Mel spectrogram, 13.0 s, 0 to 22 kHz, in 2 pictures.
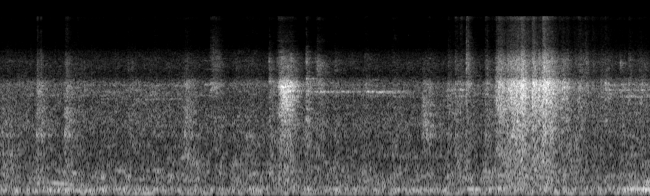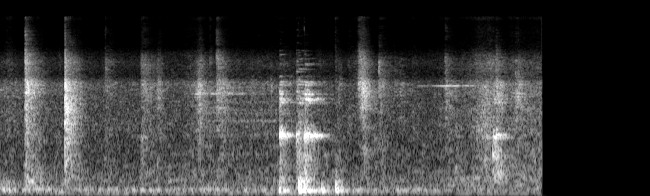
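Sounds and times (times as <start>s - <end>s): sharp knocks and clatters: 4.5s - 10.5s.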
